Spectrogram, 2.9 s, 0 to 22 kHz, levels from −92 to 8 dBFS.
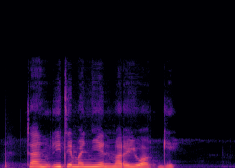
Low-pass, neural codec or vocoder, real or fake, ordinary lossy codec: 14.4 kHz; codec, 32 kHz, 1.9 kbps, SNAC; fake; none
